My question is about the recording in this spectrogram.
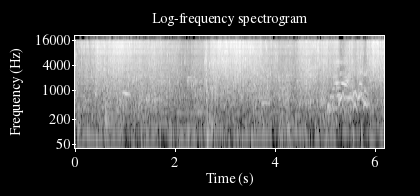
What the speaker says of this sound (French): Oh là là, la piscine à vagues. Ah, les vagues, elles sont trop grosses, ils vont retomber.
